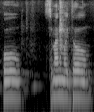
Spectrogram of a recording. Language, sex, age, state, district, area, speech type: Odia, male, 45-60, Odisha, Nabarangpur, rural, spontaneous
